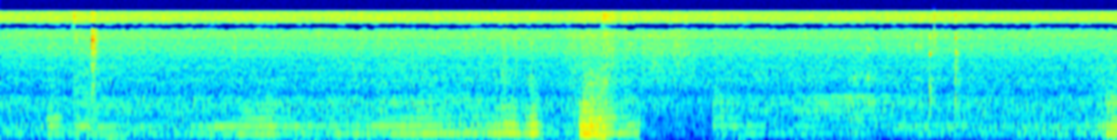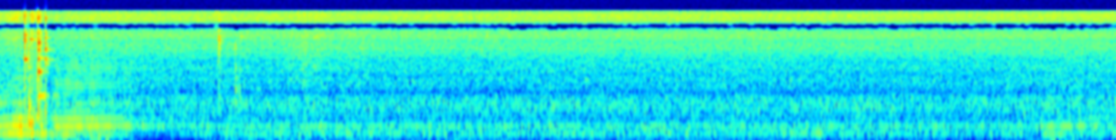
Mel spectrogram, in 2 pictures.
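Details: Buzzing of a Japanese honey bee colony during removal from a nest built inside a storehouse; continuous low hum punctuated by two loud knocking thuds, the drone fading slightly after each.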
